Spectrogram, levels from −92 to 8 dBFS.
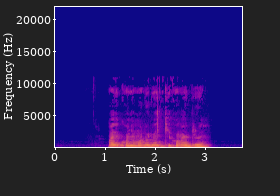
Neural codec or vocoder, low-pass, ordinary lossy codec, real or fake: none; 19.8 kHz; MP3, 48 kbps; real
